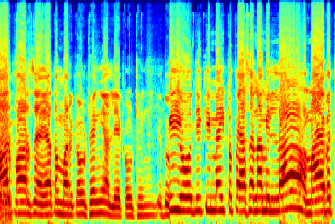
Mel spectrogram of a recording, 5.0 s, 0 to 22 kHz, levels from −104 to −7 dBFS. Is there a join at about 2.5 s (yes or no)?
yes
